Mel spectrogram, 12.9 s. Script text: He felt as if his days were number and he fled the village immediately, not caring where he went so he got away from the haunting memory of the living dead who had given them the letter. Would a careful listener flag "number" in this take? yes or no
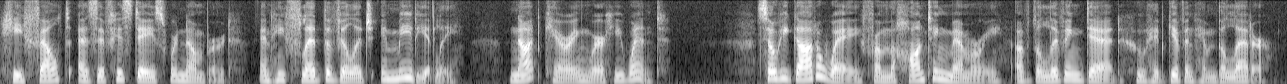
yes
